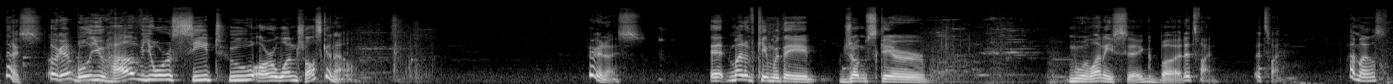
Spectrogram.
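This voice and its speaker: Fairly high-pitched and sing-song, a young man streams a game at a measured pace, pausing often, his tone darkish with faint music behind him. Stuffy and congested, he rambles through restarts in casual chat with viewers, tossing in swears and laughs.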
